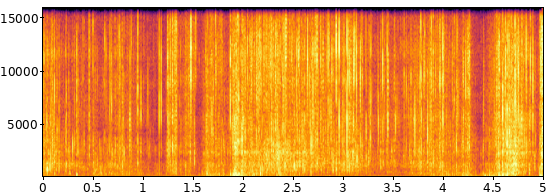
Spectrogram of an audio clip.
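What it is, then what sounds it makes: Crinkly plastic gift bow. Fingertips with red nails stretch and crumple a small white crinkly plastic gift bow. The result is a steady stream of dense, bright crinkling and crackling that swells louder near the two-second mark and again at the end.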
